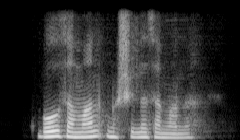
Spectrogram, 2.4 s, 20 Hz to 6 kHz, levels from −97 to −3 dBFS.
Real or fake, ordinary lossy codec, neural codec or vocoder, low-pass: fake; none; codec, 16 kHz, 0.7 kbps, FocalCodec; 5.4 kHz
